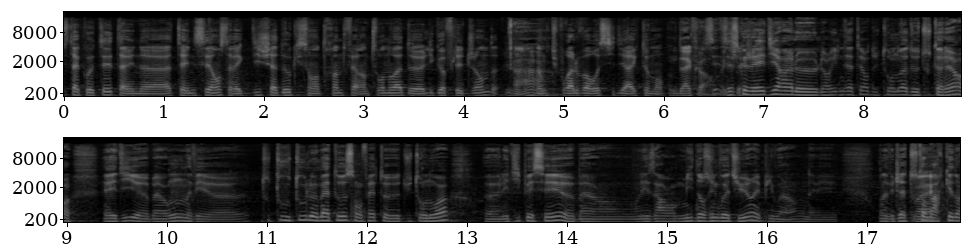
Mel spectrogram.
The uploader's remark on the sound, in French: Table ronde Les nouvelles expériences du jeu vidéo, enregistrée lors de la première édition du festival Geek & Game à Paris.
